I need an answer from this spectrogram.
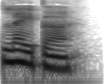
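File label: "labor", British English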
